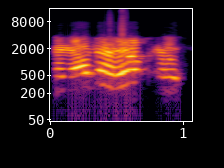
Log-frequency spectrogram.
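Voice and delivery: loud, high, bursting outburst; excited shout. Real, not acted. Shouting to his friend about the dance, excited. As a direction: yell it out, thrilled.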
